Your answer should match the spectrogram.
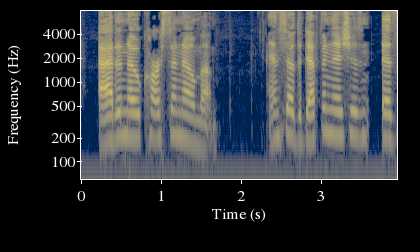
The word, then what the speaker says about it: adenocarcinoma: So I've stressed that no a little bit more than the other words. Adenocarcinoma.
